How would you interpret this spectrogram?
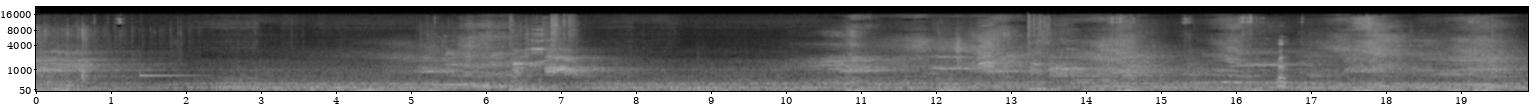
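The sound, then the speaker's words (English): Video game cars roar and speed past inside a tunnel with tires skidding, engine noise rising and falling in a steady, busy, loud stream of traffic that fills the whole stretch. “Oh man, these cars coming at me like crazy.”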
